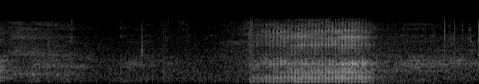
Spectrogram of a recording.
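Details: Snoring: a single loud, rough snore rises over faint room noise, with quieter breathing on either side.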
